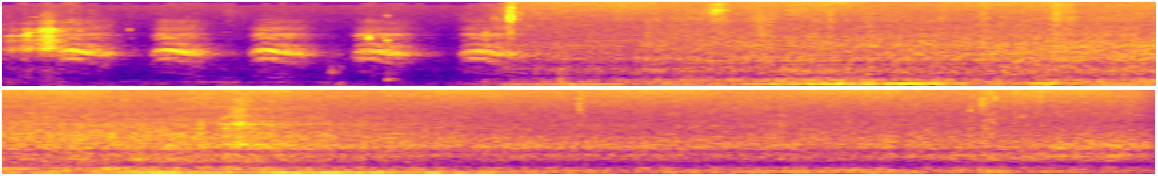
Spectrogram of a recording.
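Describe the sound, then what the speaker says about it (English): Steady outdoor ambience of rain dripping off a roof and spattering onto the ground, with low rumbles of cars passing and a few caws and bird calls at the start. "hear the birds chirping and the raindrops off of the roof back here hitting the ground and cars driving by"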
